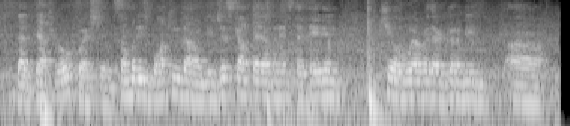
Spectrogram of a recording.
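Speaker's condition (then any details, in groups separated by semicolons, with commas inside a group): No condition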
